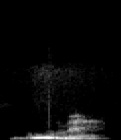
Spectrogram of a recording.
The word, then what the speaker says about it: Gume: In the continuation, I will read the title as it is pronounced in Slovenian language, gume, not in English pronunciation.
